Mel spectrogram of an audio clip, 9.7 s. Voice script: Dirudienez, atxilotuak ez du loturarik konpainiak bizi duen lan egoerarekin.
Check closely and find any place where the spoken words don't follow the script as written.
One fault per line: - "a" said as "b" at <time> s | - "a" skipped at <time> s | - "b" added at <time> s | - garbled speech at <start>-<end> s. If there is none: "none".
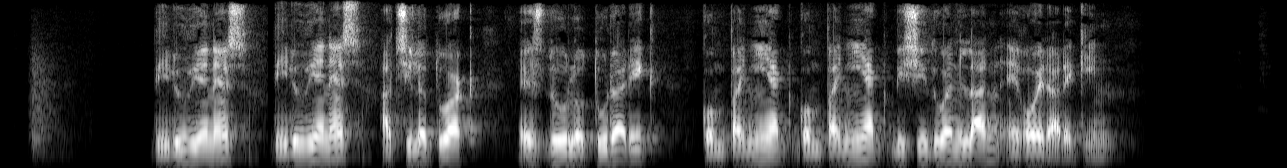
- "dirudienez" added at 2.1 s
- "konpainiak" added at 6.1 s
